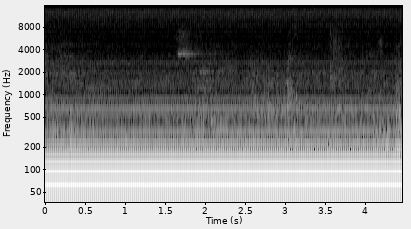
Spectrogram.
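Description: Steady electrical mains hum, a low buzz with its overtones, running evenly with nothing else clearly above it.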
